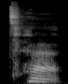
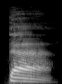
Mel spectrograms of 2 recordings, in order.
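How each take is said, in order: First: The t is released with a puff of air. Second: The t is released without a puff of air. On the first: The speaker calls it wrong. "Notice I'm not saying ta" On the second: The speaker calls it right. "it's a more clean pronunciation"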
